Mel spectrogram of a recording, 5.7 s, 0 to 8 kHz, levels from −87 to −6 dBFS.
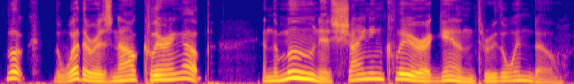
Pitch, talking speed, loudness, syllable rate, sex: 150 Hz, 180 wpm, -16 LUFS, 4.4 syllables/s, male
